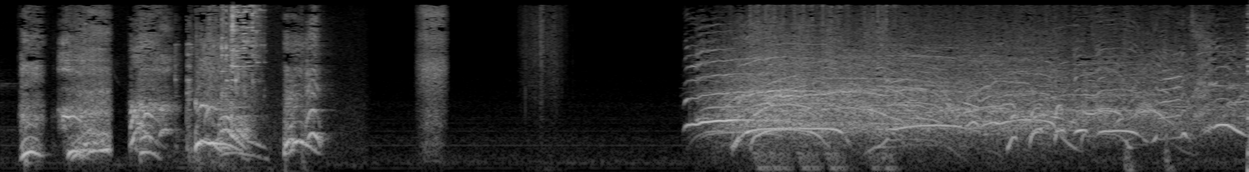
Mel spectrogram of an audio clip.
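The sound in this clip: A talk-show audience erupts in loud, sustained cheering and shouting after a stretch of speech and a near-silent pause, the crowd noise continuing unbroken to the end.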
